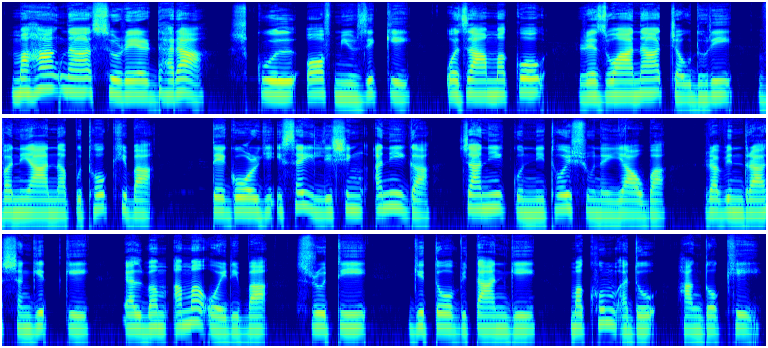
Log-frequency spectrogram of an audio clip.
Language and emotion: Manipuri, neutral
